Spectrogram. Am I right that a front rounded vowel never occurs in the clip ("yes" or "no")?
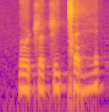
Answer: yes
